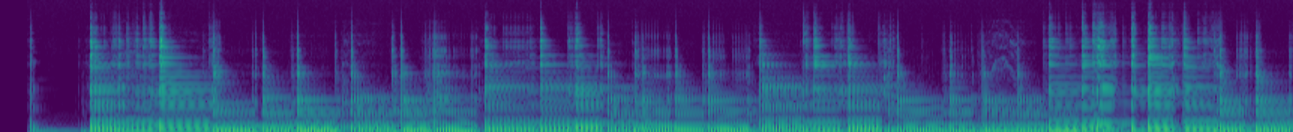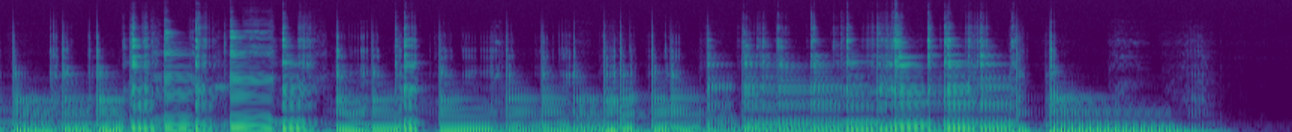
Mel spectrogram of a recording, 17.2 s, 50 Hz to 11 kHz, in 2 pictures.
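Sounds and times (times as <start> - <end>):
bass guitar played with an active pick: 0.2 - 17.0.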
